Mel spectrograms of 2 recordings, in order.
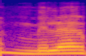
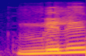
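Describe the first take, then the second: First: ਮਿਲੈ ending in open "ai". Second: ਮਿਲੇ ending in "ay"; wrong close ending. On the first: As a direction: say ਮਿਲੈ as "mi-lai". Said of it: "ਮਿਲੈ ਬੋਲਣਾ ਹੈ". (ਮਿਲੈ, ਅੰਤ ਵਿੱਚ ਦੁਲਾਵਾਂ) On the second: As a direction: say ਮਿਲੇ as "mi-lay". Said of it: "ਮਿਲੇ ਨਹੀਂ ਬੋਲਣਾ". (ਮਿਲੇ, ਅੰਤ ਵਿੱਚ ਲਾਂ) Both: Shown as a demonstration.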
